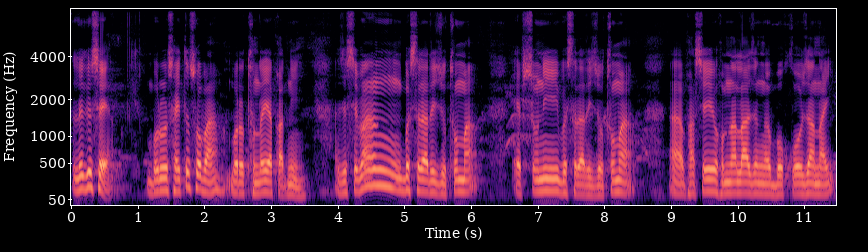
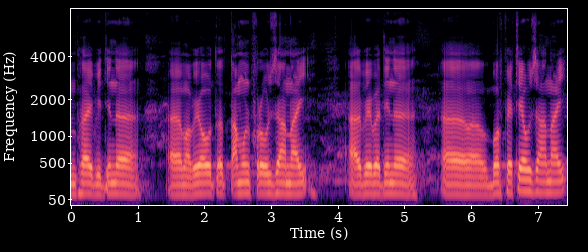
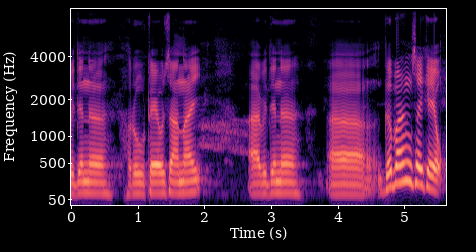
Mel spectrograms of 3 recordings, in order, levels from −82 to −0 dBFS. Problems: constant background noise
